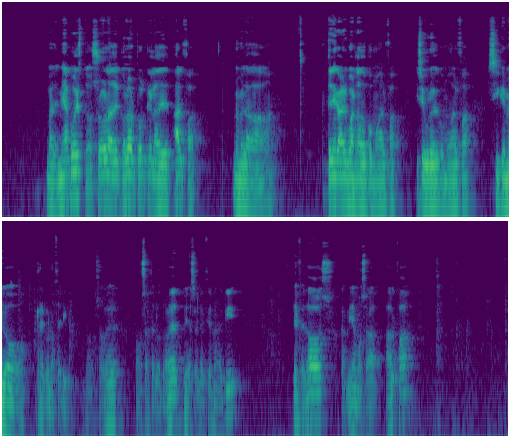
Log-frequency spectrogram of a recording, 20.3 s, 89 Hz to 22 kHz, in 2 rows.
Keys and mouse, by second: 10.0 ctrl+z, 10.8 right click, 12.4 ctrl+shift+t.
